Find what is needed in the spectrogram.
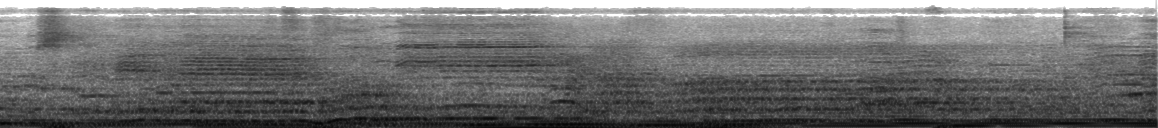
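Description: A woman singing a gospel worship song into a handheld microphone with long held notes, over amplified instrumental accompaniment with a sustained bass.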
